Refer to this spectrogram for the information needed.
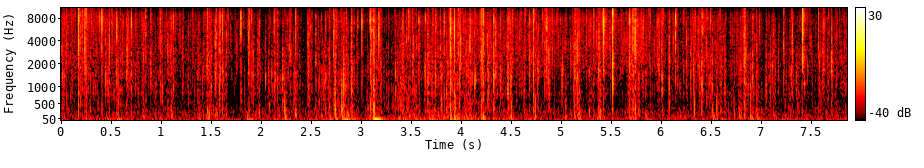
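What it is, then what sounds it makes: Plastic bubble wrap. A clear plastic bubble wrap roll in a printed sleeve, with air-filled bubbles, is squeezed and crinkled with fingers and held close at the end. The result is a steady, quiet, bright crinkling over the full clip, with many sharp little crackles and snaps rising above it and very little low end.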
